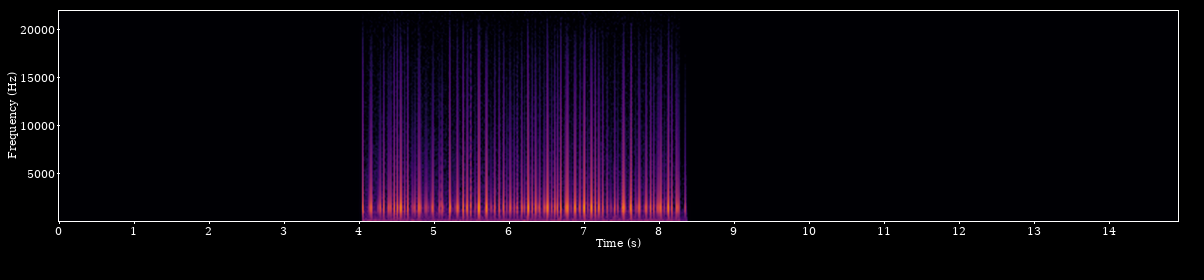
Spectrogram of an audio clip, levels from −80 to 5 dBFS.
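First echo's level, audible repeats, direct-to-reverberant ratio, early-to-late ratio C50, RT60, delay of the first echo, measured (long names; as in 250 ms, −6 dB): −6.5 dB, 1, no reverb audible, no reverb audible, no reverb audible, 102 ms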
